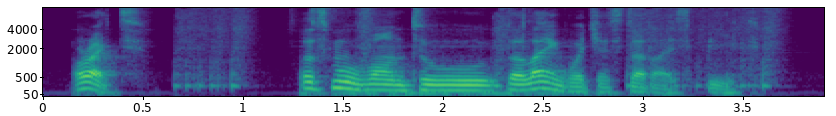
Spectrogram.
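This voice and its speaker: Music plays in the background. A man with a fairly low pitch talks with very wide pitch swings. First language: Thai. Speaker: vtuber streamer. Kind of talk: live stream casual chat. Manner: repetitive, stammering.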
